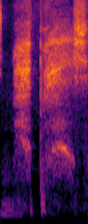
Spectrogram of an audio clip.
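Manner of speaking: breathy whisper, corrupted-creature voice. Joking about a corrupted guardian of a stone: Sméagol voice. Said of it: "Oh, Schmeagol".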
